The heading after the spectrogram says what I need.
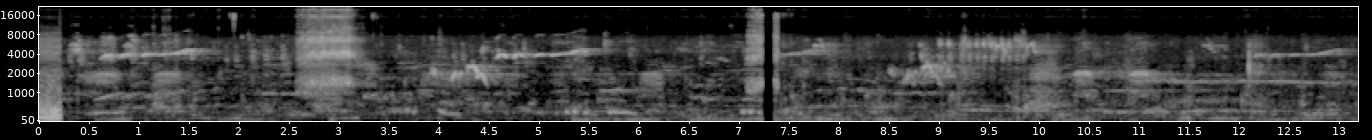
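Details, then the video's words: Birds heard outdoors in nature, a busy mix of short chirps and thin whistles at several pitches overlapping throughout, with soft low cooing beneath, a loud rustling burst near three seconds and a brief dropout around seven seconds. "listen birds sound"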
